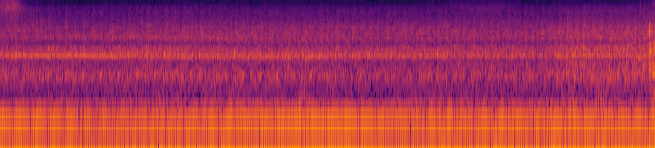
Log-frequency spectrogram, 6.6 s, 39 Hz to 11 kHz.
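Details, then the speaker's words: 1962 Plymouth Valiant slant six, hard-to-revive, automatic: steady low idle with an uneven lumpy beat and a few stumbles per second; rough misfiring running, owner suspects bad spark plugs, later replaced with new plugs and wires. "I don't think our plugs are any good okay you had that problem the other day yeah if I was that plug I wouldn't run either Joker look rough"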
